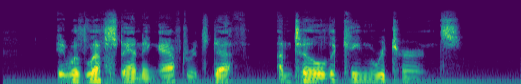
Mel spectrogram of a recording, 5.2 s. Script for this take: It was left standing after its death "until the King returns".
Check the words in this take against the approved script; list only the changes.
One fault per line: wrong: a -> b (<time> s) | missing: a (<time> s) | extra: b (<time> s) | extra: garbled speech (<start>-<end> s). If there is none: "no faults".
no faults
